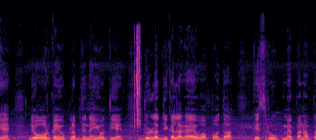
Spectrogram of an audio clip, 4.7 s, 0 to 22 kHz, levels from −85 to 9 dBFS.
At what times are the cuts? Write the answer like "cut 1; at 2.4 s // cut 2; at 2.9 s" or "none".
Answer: cut 1; at 2.0 s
